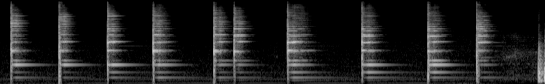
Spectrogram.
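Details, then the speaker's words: Double-barrel shotgun barrels tapped to check the rib solder: eleven taps ring clear like bells, but the last comes back dull and buzzy because the rib solder has let go at that point. "what that means is the soldering because it's dull the solder's let go we hear it buzzing it means there's no soldering the ribbing's just doing that that's why it's buzzing"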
